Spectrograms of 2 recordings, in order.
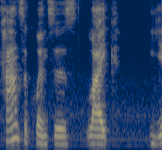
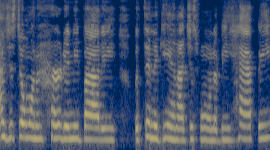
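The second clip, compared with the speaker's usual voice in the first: mock sobbing, higher pitch; 6 semitones higher than usual. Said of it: "all that crying".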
